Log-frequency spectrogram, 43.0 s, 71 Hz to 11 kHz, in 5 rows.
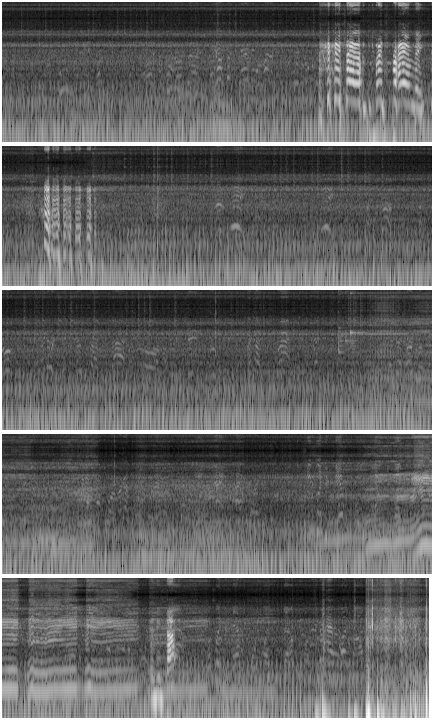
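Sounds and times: dirt bike engine revving: 0.0s - 42.9s
dirt bike engines idling: 0.0s - 42.9s.

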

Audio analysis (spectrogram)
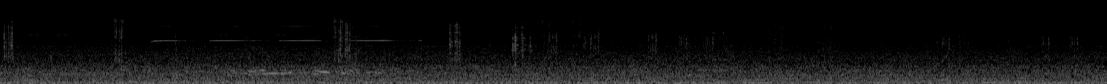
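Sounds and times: outdoor background noise: 0.0s - 11.0s
camera shutters clicking: 3.3s - 3.7s.

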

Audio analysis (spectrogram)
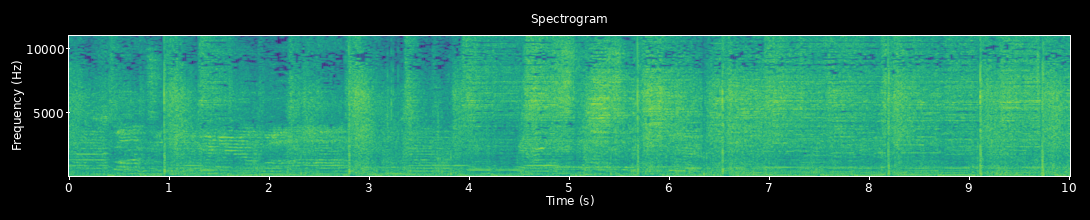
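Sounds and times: loud music with bass line: 0.0s - 10.0s
fireworks bursting with sharp bangs: 0.4s - 10.0s.

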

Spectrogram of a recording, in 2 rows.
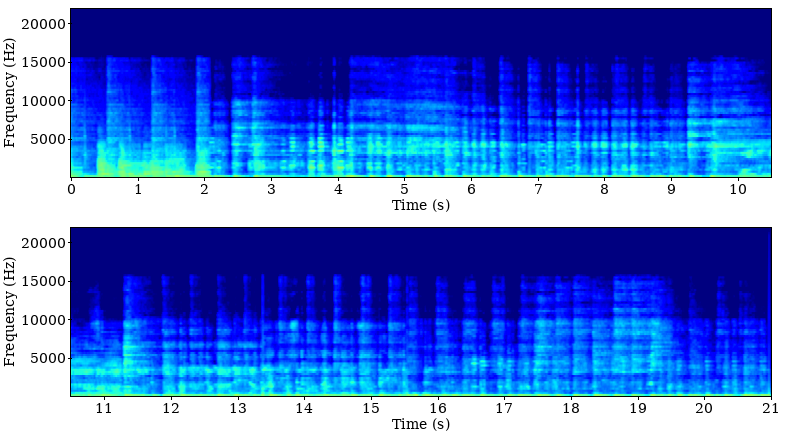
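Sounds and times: accordion: 0.0s - 21.0s
live band playing latin music: 0.0s - 21.0s
loud bass beat: 0.0s - 21.0s.

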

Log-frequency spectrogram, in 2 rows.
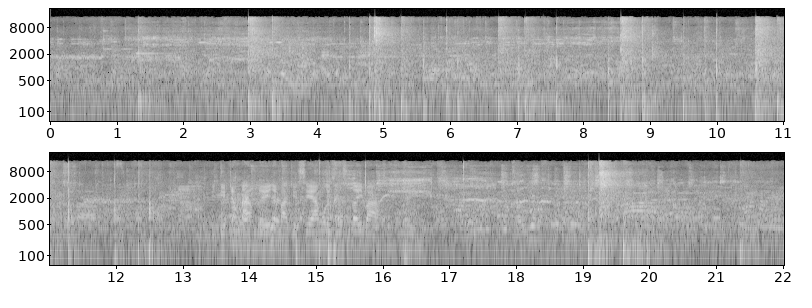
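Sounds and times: crowd chatter: 0.0s - 22.0s
volleyball hits: 3.0s - 3.8s, 4.4s - 12.8s, 15.0s - 15.4s, 19.0s - 20.0s.

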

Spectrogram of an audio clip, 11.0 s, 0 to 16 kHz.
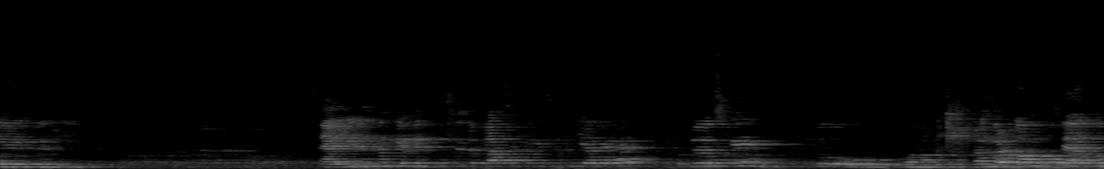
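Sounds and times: woman speaking: 3.2s - 11.0s.

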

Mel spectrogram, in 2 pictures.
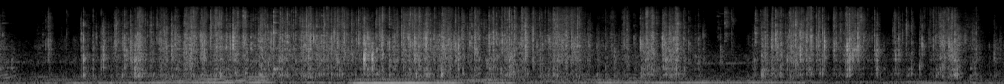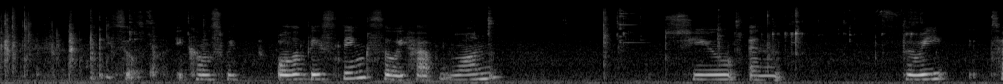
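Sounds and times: plastic packaging crinkling: 0.0s - 11.4s.

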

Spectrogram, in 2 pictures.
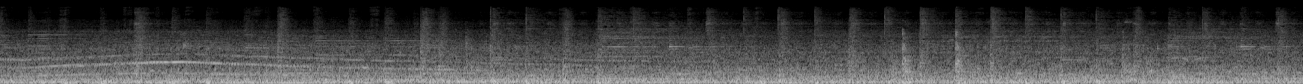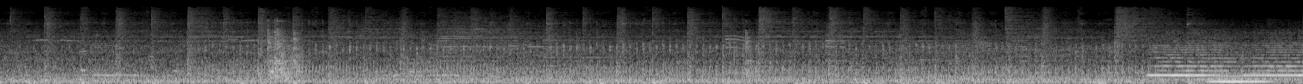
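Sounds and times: boat engine rumbling and clattering: 0.0s - 26.0s
music: 0.0s - 26.0s.

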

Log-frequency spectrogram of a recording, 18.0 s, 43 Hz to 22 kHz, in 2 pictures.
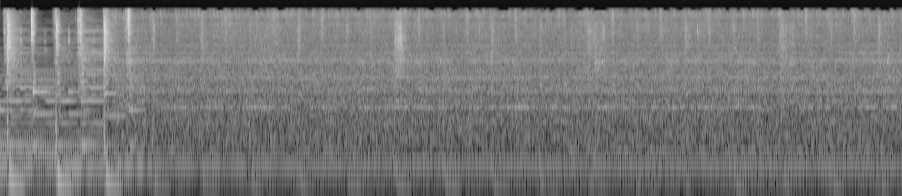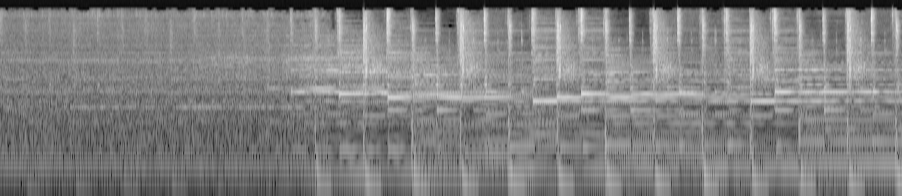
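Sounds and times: cooling machinery humming: 0.0s - 18.0s.

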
